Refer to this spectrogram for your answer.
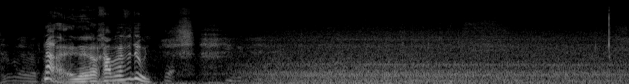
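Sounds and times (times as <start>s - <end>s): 
speech: 0.3s - 2.3s
faint electric car motor hum with airy hiss: 2.4s - 6.2s.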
